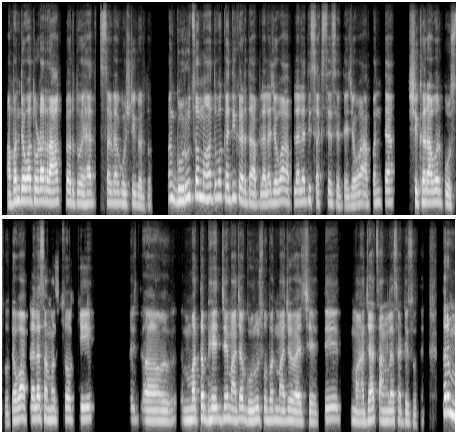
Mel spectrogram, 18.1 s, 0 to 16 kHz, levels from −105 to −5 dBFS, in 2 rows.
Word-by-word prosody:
आपण 165 +5 +2
तेव्हा 175 0 +6
थोडा 170 0 +6
राग 160 -1 +5
करतो 145 -2 -1
ह्या 140 +1 +1 0.3
सगळ्या 150 -2 -2
गोष्टी 140 0 -4
करतो. 120 -1 -7 0.3
पण 210 +1 0
गुरुचं 215 +8 +3
महत्त्व 205 +2 +1
कधी 195 +2 +1
कळतं 170 -8 0
आपल्याला 135 +1 -1
जेव्हा 155 +3 0
आपल्याला 155 +1 -1
ती 180 - -4
सक्सेस 145 -2 -4
येते. 115 -2 -6
जेव्हा 125 +5 -2
आपण 145 +4 -7
त्या 160 0 +2 0.4
शिखरावर 155 +1 +4
पोहोचतो 115 -4 -5
तेव्हा 150 +4 +4
आपल्याला 165 0 +2
समजतं 155 -1 -2 0.2
की 160 0 +3 1.1
अ, 140 - +3 0.8
मतभेद 155 0 +3
जे 165 +2 +2
माझ्या 155 0 +1
गुरूसोबत 145 +1 -1
माझे 140 +1 0
व्हायचे 130 -2 0
ते 155 +6 -2 0.4
माझ्या 125 +3 +2
चांगल्यासाठीच 135 -4 -3
होते. 110 +3 -15 0.4
तर 245 +1 +9
150 Hz, 135 wpm, -21 LUFS, 135-165 Hz, 1.1 s, तर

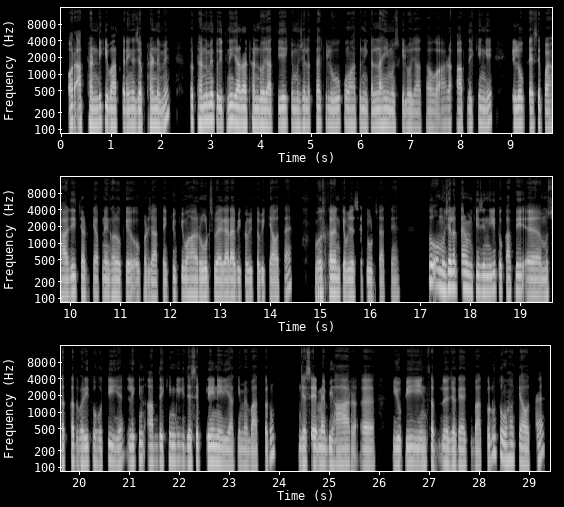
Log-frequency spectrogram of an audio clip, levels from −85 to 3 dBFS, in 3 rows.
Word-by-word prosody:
और - - +4
आप - - +2
ठंडी 120 +2 +3
की 130 0 +2
बात 115 -1 +3
करेंगे 115 +1 +2
जब 115 0 +3
ठंड 115 -1 +4
में, 125 +10 0 0.4
तो 135 - +3
ठंड 130 +1 +3
में 145 +1 +5
तो 135 - 0
इतनी 125 +3 +2
ज़्यादा 125 -2 +6
ठंड 120 -1 +3
हो 115 - +5
जाती 115 +2 +1
है 125 - +3
कि 120 0 -7
मुझे 115 0 -1
लगता 115 +2 -2
है 125 - -1
कि 125 - -7
लोगों 115 +1 +1
को 120 0 -3
वहाँ 115 0 0
तो 120 - -3
निकलना 110 0 0
ही 115 +1 +2
मुश्किल 110 -1 -3
हो 110 0 +1
जाता 105 +1 -6
होगा। 105 -1 -2
और 120 +1 -4
आप 115 -1 +1
देखेंगे 120 +2 -2
कि 125 - -9
लोग 120 0 +2
कैसे 115 +3 +1
पहाड़ी 110 +2 +1
चढ़ 120 -3 -2
के 110 +1 -8
अपने 110 0 -2
घरों 110 0 +1
के 110 +1 0
ऊपर 105 0 -4
जाते 100 0 -2
हैं 100 - -4
क्योंकि 115 0 -4
वहाँ 110 0 +1
रोड्स 110 0 0
वग़ैरह 110 0 +4
भी 110 +1 -3
कभी-कभी 105 0 -2
क्या 105 0 -3
होता 105 0 -3
है 150 - -3 0.5
भूस्खलन 115 +1 +3
की 110 - -1
वज़ह 110 0 +2
से 105 - -13
टूट 105 -2 -1
जाते 100 +1 -8
हैं। 105 +1 -8 0.6
तो 200 -4 +4
मुझे 155 0 +5
लगता 150 0 +1
है 145 - +5
उनकी 135 -1 0
ज़िंदगी 130 +2 +2
तो 130 -1 -2
काफ़ी 130 +2 -1
अ, 110 -1 +2
मशक्कत 115 +3 -1
भरी 115 +1 +1
तो 115 -1 -4
होती 110 +3 -2
ही 110 - -4
है। 120 +6 -3
लेकिन 120 +3 -1
आप 120 0 0
देखेंगे 125 +1 -2
कि 120 - -5
जैसे 115 +2 +2
प्लेन 120 -1 +2
एरिया 110 -2 +1
की 105 +1 -8
मैं 105 -1 -3
बात 100 -1 -2
करूँ, 155 - -2 0.5
जैसे 115 +1 +3
मैं 110 -1 +2
बिहार 105 0 +1
अ, 105 0 0 0.4
यूपी 110 +1 +1
इन 110 0 -1
सब 115 -2 -1 0.2
जगह 105 0 +1
की 100 0 -13
बात 100 -1 -2
करूँ 165 +9 -1
तो 160 - +1
वहाँ 135 0 +1
क्या 120 -2 +1
होता 110 +3 -2
है 175 - -2
115 Hz, 220 wpm, -23 LUFS, 110-120 Hz, 0.6 s, ज़्यादा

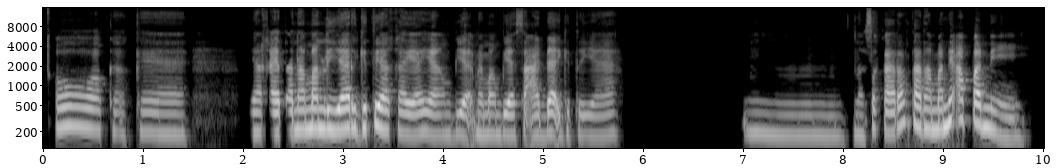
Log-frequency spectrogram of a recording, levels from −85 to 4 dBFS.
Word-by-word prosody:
Oh, 235 -1 0
oke 215 -1 -10
oke. 200 - -14 1.1
Ya 200 - -2
kayak 195 -1 +1
tanaman 215 +2 +2
liar 220 +1 +6
gitu 230 +3 0
ya, - - +4
Kak, 195 -2 -2
ya, 185 - 0
yang 180 0 -2
bia 185 -1 0
memang 185 0 -5
biasa 180 -1 0
ada 190 +2 +1
gitu 195 -1 -12
ya? 180 +2 -11 1.2
Mmm, 180 -3 -13
nah 180 -1 -10
sekarang 215 +4 0
tanamannya 230 +2 +3
apa 300 -3 +2
nih? 170 -8 -4
195 Hz, 145 wpm, -22 LUFS, 180-220 Hz, 1.2 s, liar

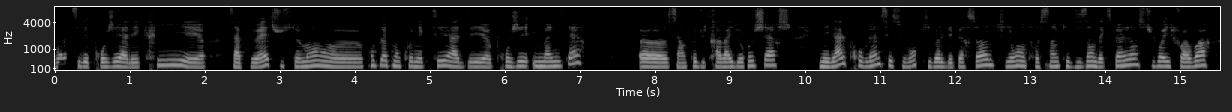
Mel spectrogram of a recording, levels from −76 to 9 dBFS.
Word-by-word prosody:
voilà 165 +1 -3
c'est 175 - +3
des 165 0 0
projets 170 +1 -1
à 165 - +3
l'écrit 210 +7 -1
et 155 -1 +1
heu, 150 - -3 0.3
ça 155 -2 +3
peut 155 0 -4
être 205 +7 +2
justement, 185 +1 -1
heu, 160 -1 0
complètement 200 -1 -2
connecté 180 +3 -2
à 170 -3 +2
des, 165 +1 -2
heu, 155 - -1
projets 180 +3 -2
humanitaires. 185 - 0 0.7
Heu, 160 -1 +5
c'est 155 0 +5
un 150 - -2
peu 175 +2 -4
du 160 -1 -9
travail 165 0 +1
de 165 - -4
recherche. 200 +4 -1 0.4
Mais 175 -1 +3
là, 185 +7 +4
le 275 - -1
problème 200 -1 -1
c'est 215 -5 +3
souvent 190 +1 -2
qu'ils 175 - -8
veulent 165 -1 +3
des 155 0 -4
personnes 195 +6 +2
qui 180 -4 -5
ont 185 +2 +2
entre 180 -3 -2
5 180 +3 +1
et - - 0
10 165 +2 -2
ans 190 - +3
d'expérience, 195 +7 +1
tu 195 - -9
vois? 180 0 +2
Il 180 - -1
faut 170 - -2
avoir 200 +6 +2
180 Hz, 195 wpm, -33 LUFS, 165-195 Hz, 0.7 s, Heu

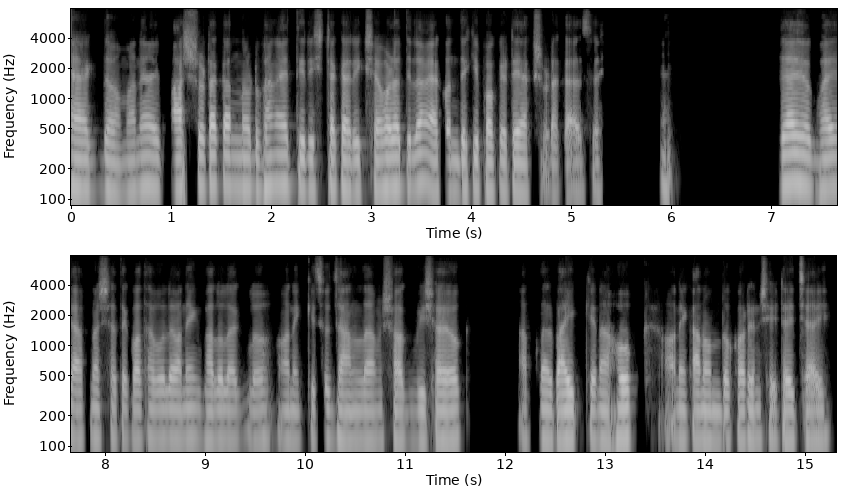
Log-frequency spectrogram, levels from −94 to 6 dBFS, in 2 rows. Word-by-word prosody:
একদম 120 0 -1
মানে 120 +2 -3
ওই 125 - +2
৫০০ 125 +2 +1
টাকার 135 0 +4
নোট 125 0 +1
ভাঙ্গায় 135 +1 +2
৩০ 125 -1 0
টাকা 125 0 +4
রিকশা 120 0 -1
ভাড়া 130 0 +6
দিলাম। 140 +3 +2
এখন 120 +1 -3
দেখি 120 +1 +1
পকেটে 115 0 +2
১০০ 110 - -9
টাকা - - -5
আছে। - - -10 0.6
হ্যাঁ। - - -8 1.1
যাই 140 +1 +8
হোক 130 -2 +1
ভাই 125 - +4
আপনার 115 0 -5
সাথে 120 0 -5
কথা 115 +1 -1
বলে 115 0 0
অনেক 120 +1 -3
ভালো 115 +1 +1
লাগলো। 110 0 -5 0.3
অনেক 110 -1 -5
কিছু 115 0 -7
জানলাম 110 0 0
শখ 110 0 0
বিষয়ক। 110 +1 +2 0.6
আপনার 115 -1 -2
বাইক 110 0 +5
কেনা 115 -1 0
হোক, 115 0 +5 0.4
অনেক 115 -1 -3
আনন্দ 110 0 -1
করেন 110 +1 +1
সেটাই 110 0 0
চাই। 105 +1 0
115 Hz, 170 wpm, -26 LUFS, 110-125 Hz, 1.1 s, যাই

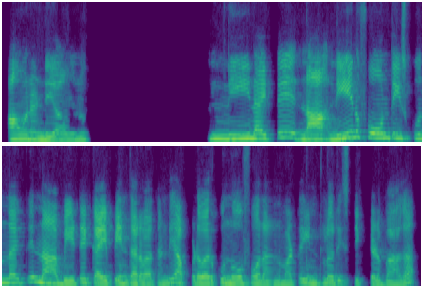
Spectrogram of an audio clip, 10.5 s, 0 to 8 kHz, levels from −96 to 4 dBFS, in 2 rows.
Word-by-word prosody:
అవునండి. 210 -3 +2
అవును. 180 +1 -4 1.8
నేనైతే, 245 +2 +3 0.3
నా 220 - +6 0.3
నేను 300 +7 +3
ఫోన్ 275 -2 +2
తీసుకుందైతే 250 -2 -2
నా 225 - +3 0.2
బీటెక్ 205 +3 -1
అయిపోయిన 200 +2 +1
తర్వాత 180 -1 -1
అండి. 190 +5 -4
అప్పటి 195 -2 -5
వరకు 190 +2 -2
నో 185 - +1
ఫోన్ 185 -2 -2
అనమాట. 170 0 -5 0.2
ఇంట్లో 195 +1 -3
రిస్ట్రిక్టెడ్ 190 -1 -7
బాగా. 165 +3 -3
200 Hz, 115 wpm, -24 LUFS, 185-235 Hz, 1.8 s, నా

